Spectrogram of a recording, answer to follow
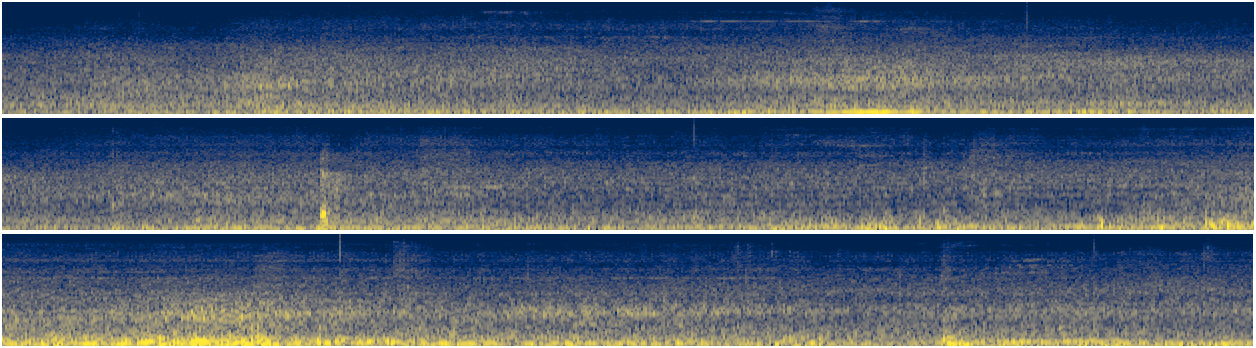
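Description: Road traffic on a nearby street: vehicle engines running steadily, growing louder about two-thirds of the way through as a heavy vehicle such as a bus or lorry goes by. A single sharp click is heard near the middle.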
